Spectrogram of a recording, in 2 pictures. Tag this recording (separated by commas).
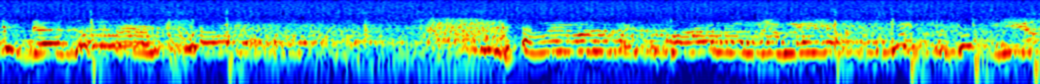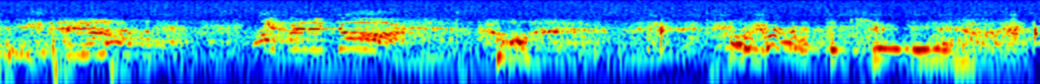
Music, Speech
